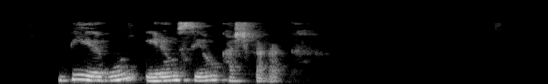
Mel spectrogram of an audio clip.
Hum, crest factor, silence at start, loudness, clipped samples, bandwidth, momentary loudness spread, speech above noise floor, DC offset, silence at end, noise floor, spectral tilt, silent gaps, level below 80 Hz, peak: none; 20 dB; 0.6 s; -18 LUFS; under 0.1%; 7.8 kHz; 13 LU; 67 dB; under 0.1%; 2.65 s; -84 dBFS; -4.5 dB/octave; none; -64 dBFS; -2 dBFS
